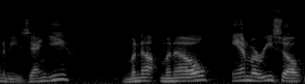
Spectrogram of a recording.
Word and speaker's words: Marisa: Will be you pronounce it like Marisa.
